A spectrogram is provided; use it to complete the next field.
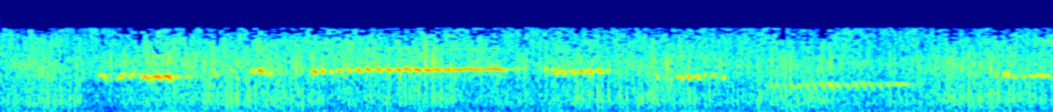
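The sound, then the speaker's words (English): A bird sings a peculiar song of drawn-out, whistled notes, each holding a fairly steady pitch before shifting slightly higher or lower, moderately loud over a soft hiss, with no talking. “When the bird started to sing, her pulse became much stronger.”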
